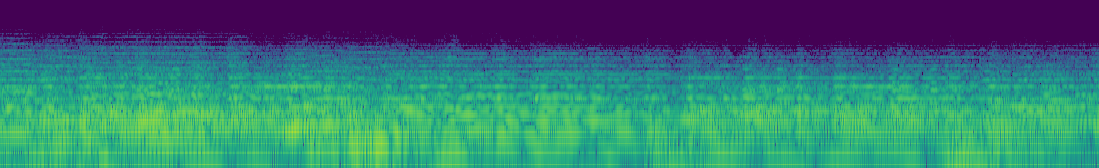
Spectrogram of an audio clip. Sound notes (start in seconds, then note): none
